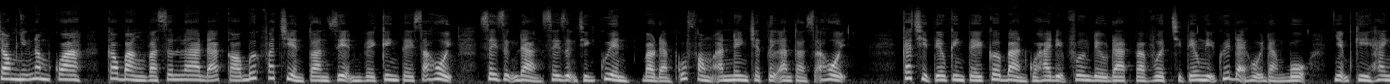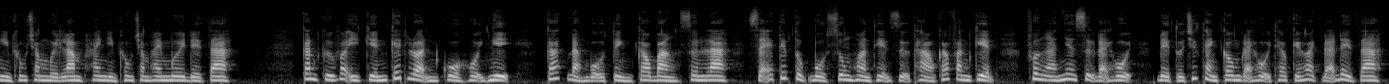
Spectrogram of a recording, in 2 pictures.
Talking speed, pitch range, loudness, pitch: 255 wpm, 185-215 Hz, -22 LUFS, 195 Hz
